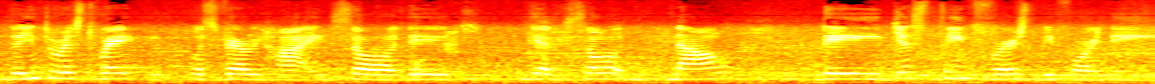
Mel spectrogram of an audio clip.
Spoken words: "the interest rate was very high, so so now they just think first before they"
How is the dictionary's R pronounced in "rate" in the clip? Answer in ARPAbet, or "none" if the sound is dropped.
W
